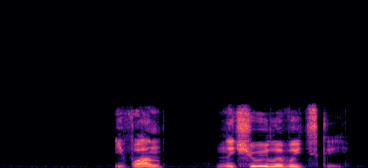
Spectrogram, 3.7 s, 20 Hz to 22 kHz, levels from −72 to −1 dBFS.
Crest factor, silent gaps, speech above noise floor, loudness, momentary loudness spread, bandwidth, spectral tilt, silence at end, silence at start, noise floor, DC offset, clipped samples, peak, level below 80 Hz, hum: 20 dB; none; 47 dB; -21 LUFS; 16 LU; 8.8 kHz; -2 dB/octave; 0.3 s; 1.15 s; -68 dBFS; under 0.1%; under 0.1%; -4 dBFS; under -90 dBFS; none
